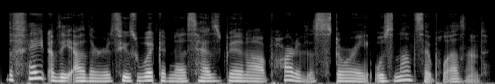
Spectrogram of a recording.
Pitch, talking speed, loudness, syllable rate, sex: 160 Hz, 220 wpm, -18 LUFS, 5.0 syllables/s, female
